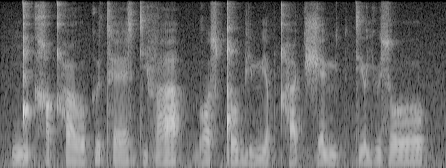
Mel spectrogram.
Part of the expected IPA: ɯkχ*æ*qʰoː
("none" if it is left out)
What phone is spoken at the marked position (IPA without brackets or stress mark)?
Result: a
